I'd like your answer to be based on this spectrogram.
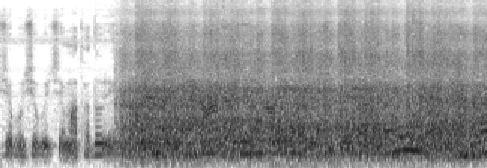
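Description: A train arrives at a station, its loud, steady rumble and rattle of carriages rising suddenly after a second and filling the rest of the clip, with someone speaking briefly at the start.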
